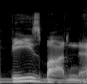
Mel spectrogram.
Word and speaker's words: Wiesbaden: How do you pronounce Wiesbaden? – It is Wiesbaden, actually. Wiesbaden. So I was listening earlier, and you did have it.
